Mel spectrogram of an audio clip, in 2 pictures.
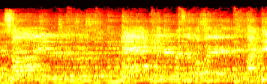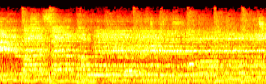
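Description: Choir singing a gospel song, with long-held low instrumental notes underneath.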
